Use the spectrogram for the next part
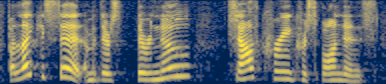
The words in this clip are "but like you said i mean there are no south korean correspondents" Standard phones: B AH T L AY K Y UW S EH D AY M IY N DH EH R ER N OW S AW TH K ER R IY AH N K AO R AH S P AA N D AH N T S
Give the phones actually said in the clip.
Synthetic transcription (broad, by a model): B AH T L AY K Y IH S EH D AY M IY N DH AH R ER N OW S AW TH K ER R IY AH N K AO R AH S P AA N D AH N T S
